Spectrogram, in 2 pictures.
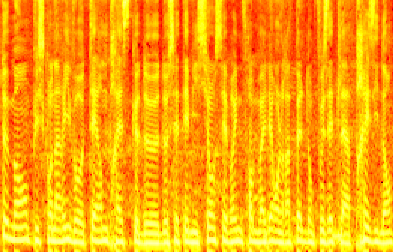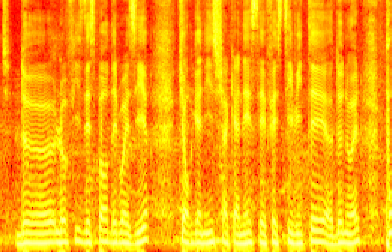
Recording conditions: outdoors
